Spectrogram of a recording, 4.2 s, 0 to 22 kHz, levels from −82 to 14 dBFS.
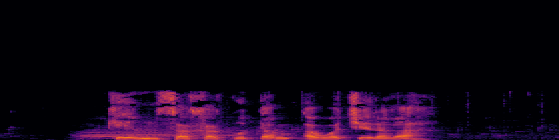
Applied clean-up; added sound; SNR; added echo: classical method log-MMSE.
